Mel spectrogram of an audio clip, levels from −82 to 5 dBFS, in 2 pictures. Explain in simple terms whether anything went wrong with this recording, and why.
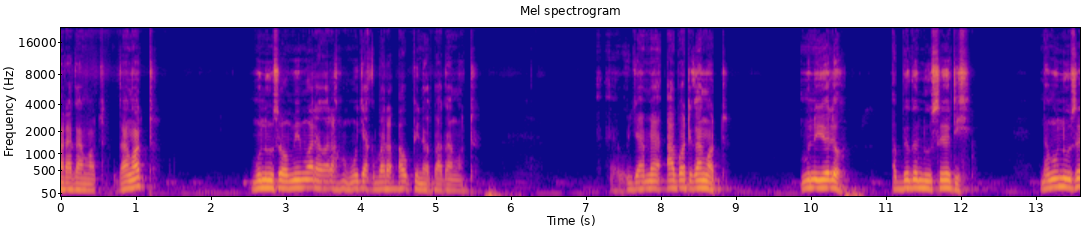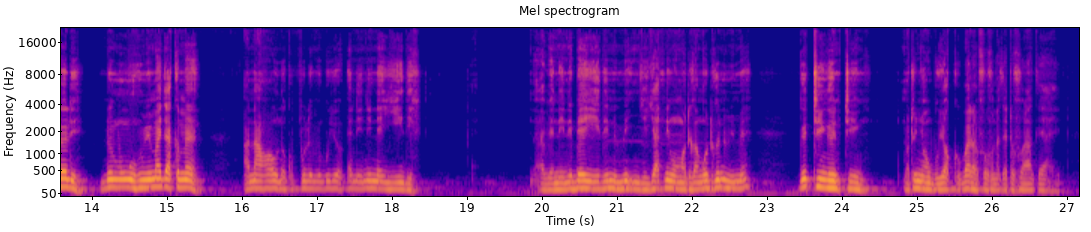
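Nothing went wrong here.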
